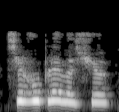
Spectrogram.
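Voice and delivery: high little-pig request; polite pleading. Acted. Pig to a man carrying bricks, high polite plea.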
